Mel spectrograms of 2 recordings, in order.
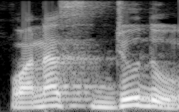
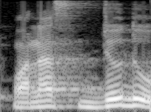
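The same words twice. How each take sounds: Both takes have the same delivery.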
